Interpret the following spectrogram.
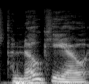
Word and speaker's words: Pinokio: That's Pinokio, and it's spelled PINOKIO.computer.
